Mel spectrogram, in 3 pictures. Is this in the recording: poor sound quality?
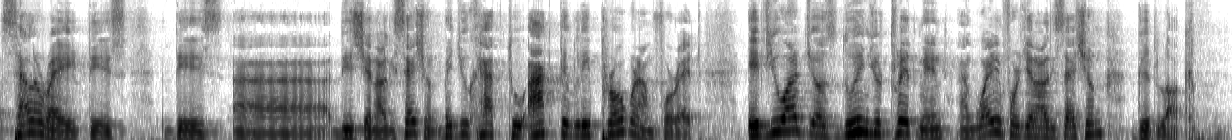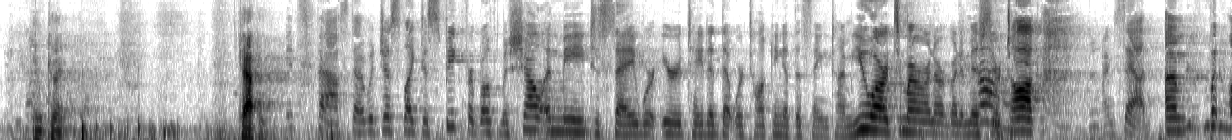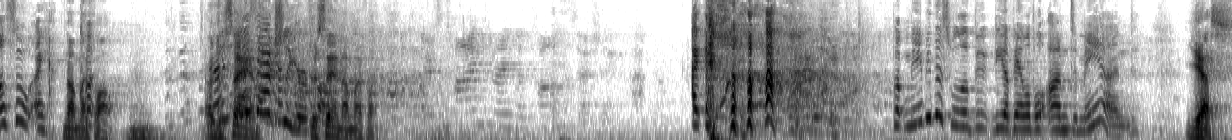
no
